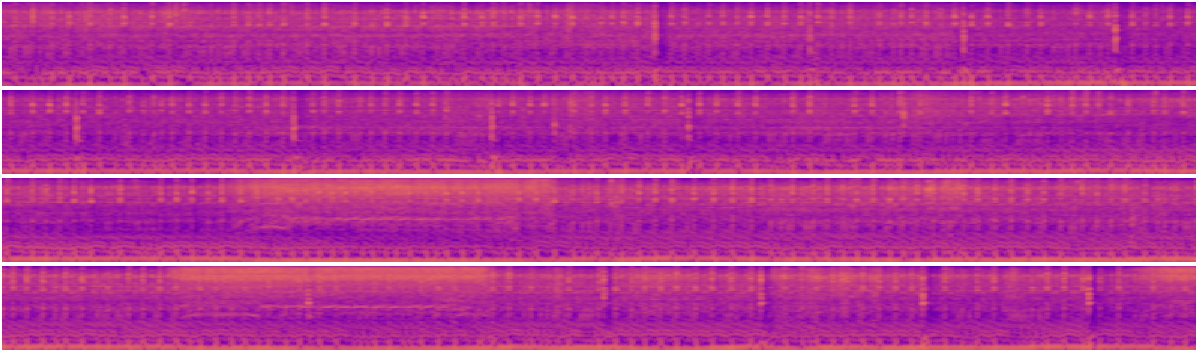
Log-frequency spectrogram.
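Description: Husqvarna chainsaw running steadily throughout, a constant low engine drone without speech. Twice in the second half a couple of seconds of hiss rises over it.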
